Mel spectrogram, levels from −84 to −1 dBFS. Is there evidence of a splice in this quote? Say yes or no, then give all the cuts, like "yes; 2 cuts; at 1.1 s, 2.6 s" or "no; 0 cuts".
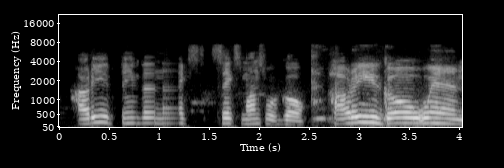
yes; 1 cut; at 2.6 s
